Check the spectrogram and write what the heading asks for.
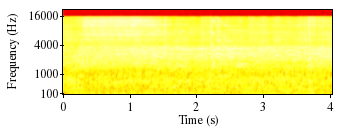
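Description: Dense, steady din of a pachislot hall, mixed with music and effects from an Oshu! Banchou 3 pachislot machine as it shows a confirmed bonus.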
